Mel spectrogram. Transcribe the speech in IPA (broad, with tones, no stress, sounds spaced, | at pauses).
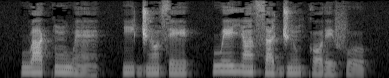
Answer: w a˧ k ũ˧ w ɛ̃˨ | i˧ d͡ʒ ɔ̃˧ s e˧ | w e˦ j ã˦ s a˧ d͡ʒ ũ˧ k ɔ˨ ɾ e˨ f o˨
